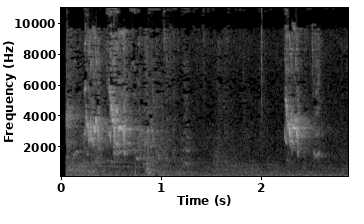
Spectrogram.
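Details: Lovebirds chirping: two bright bursts of sharp, high, chattering chirps, one near the start and another about two seconds later, with a quiet gap between them.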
